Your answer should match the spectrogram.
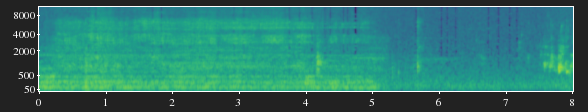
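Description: Kitchen tap running into a stainless steel saucepan, filling it over a block of instant noodles. The flow stops about five seconds in, and a single light click follows shortly after.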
